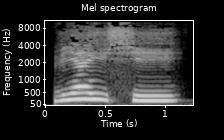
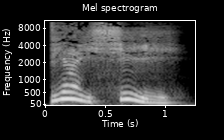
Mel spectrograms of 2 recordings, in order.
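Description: First: High, slow, drawn-out command; slow imperious summons; commanding order. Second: High, slow, irritated order; impatient drawn-out command; irritated repeat. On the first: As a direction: summon her like a servant. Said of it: "ordonna-t-il". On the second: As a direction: repeat the order, losing patience. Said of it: "répéta-t-il, irrité". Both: A narrator's reading.

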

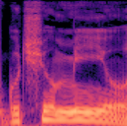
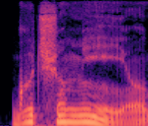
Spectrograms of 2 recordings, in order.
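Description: First: Slow, higher, affectionate and patient; gently. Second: Put-on calm the boy down softly; gently. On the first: The old banker fondly repeats his nephew's name. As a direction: coax him with a fond lift. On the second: The old banker gently answers his reproachful nephew. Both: A narrator's reading. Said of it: "répondit doucement le banquier".

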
